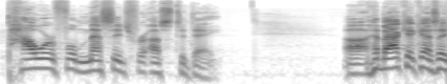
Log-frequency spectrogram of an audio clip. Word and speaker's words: Habakkuk: three here we go habakkuk yeah if you say it correctly it sounds like you just coughed up a furball okay so habakkuk is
